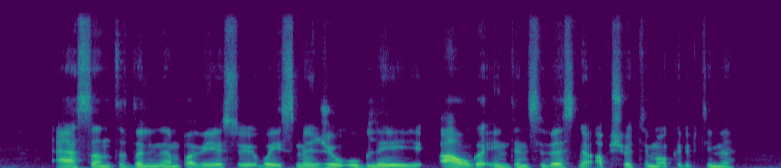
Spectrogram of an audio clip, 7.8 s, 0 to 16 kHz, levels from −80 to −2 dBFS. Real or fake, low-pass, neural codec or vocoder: fake; 14.4 kHz; codec, 44.1 kHz, 7.8 kbps, DAC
